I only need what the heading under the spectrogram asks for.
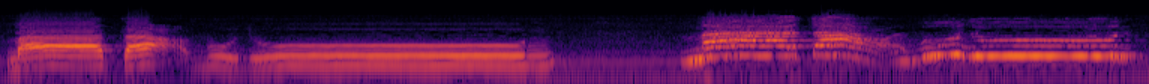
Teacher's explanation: تو دون کو آپ کھینچ سکتے ہیں، 1 2 3 الف تک آپ کھینچ سکتے ہیں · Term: مد وقفی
